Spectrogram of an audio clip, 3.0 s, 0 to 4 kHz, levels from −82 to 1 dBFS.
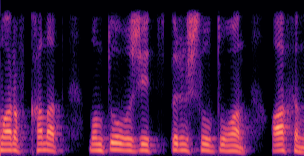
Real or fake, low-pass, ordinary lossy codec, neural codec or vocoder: fake; 3.6 kHz; none; codec, 16 kHz, about 1 kbps, DyCAST, with the encoder's durations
